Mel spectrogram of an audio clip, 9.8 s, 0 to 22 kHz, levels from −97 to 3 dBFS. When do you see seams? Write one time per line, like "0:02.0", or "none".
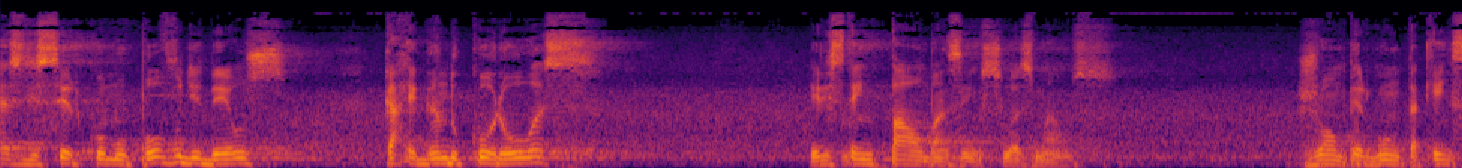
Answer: none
